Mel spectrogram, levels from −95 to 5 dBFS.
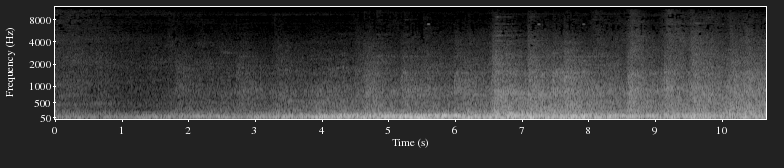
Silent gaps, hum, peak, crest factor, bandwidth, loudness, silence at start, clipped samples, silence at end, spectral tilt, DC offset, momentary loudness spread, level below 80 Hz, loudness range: none; none; -18 dBFS; 14 dB; 10.5 kHz; -33 LUFS; 0 s; under 0.1%; 0 s; -8 dB/octave; under 0.1%; 17 LU; -36 dBFS; 12 LU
